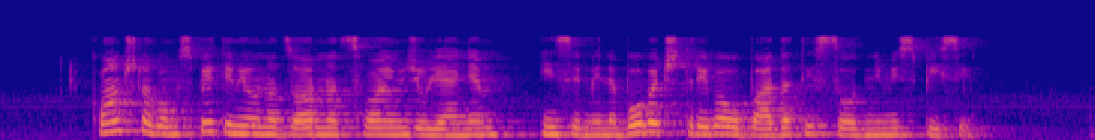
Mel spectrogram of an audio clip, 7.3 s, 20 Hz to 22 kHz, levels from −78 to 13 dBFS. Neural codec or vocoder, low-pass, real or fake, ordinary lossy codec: none; 7.2 kHz; real; none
